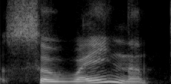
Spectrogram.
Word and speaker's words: Samhain: Du coup, oui, petit rappel pour ceux qui ont raté l'épisode sur sa main, l'épisode d'Halloween, ou plutôt l'épisode sur Samhain, si on le prononce correctement à l'irlandaise.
